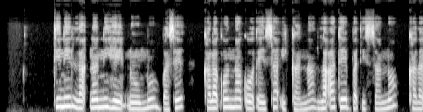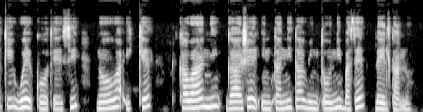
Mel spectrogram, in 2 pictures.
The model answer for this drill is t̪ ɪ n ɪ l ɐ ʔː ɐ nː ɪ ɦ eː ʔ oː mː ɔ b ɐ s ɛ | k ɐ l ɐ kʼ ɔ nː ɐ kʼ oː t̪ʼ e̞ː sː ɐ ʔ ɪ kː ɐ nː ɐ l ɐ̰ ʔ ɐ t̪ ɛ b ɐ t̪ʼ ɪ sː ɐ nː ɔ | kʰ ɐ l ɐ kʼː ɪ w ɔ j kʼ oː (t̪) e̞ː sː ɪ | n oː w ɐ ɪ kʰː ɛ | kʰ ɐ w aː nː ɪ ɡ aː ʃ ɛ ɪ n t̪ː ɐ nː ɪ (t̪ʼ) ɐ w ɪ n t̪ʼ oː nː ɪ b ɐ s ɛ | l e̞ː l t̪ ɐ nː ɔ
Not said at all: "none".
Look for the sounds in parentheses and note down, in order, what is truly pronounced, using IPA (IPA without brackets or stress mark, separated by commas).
t̪ʼ, t̪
